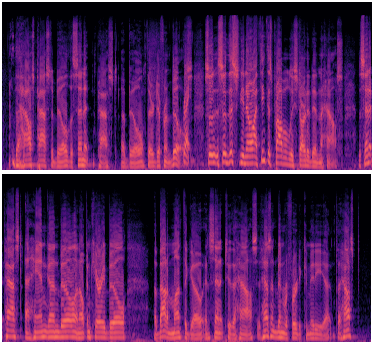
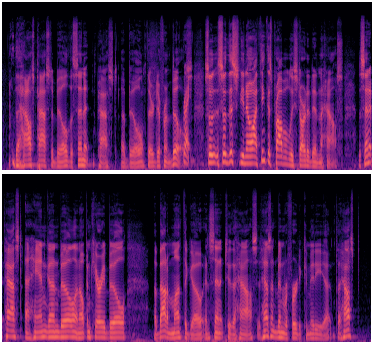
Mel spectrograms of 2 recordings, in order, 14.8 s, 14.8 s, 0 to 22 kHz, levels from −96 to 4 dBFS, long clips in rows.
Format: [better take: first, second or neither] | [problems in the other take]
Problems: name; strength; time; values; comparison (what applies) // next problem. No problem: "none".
second | distortion; slight; 10 dB below the speech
